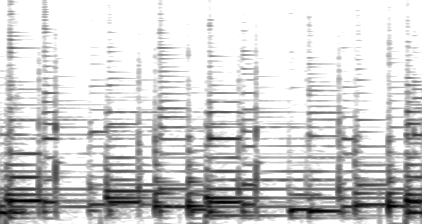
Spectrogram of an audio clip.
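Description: Background music of plucked string notes, played at a moderate, unhurried pace.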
